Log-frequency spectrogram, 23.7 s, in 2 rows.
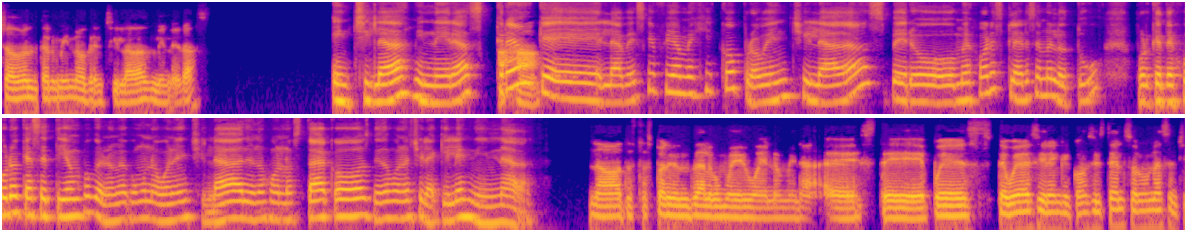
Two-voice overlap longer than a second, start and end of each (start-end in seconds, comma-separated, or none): none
